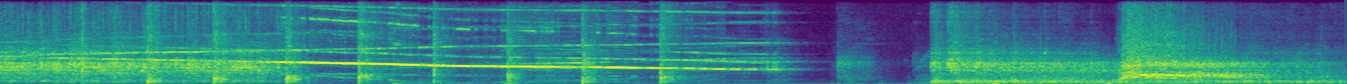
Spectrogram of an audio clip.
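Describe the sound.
Bomb sound effects: whistles falling in pitch over a run of sharp, loud bangs, then a brief dip before a broad, roaring blast.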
